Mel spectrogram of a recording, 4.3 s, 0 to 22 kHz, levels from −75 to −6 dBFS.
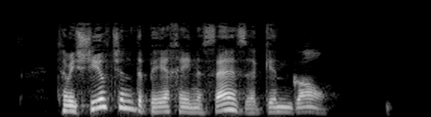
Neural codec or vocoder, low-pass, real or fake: none; 10.8 kHz; real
